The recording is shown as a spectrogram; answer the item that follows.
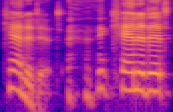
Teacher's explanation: some people may say it with a dut and others may say it with a dit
